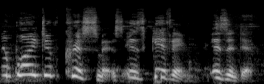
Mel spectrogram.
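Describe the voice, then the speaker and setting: High, prim old Christmas carol played by a woman. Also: wildly swooping pitch, normal speed, a little mellow. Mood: hopeful. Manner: theatrical, genteel, sighing. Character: wistful, prim old female Christmas carol sheet music. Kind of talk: radio play acting.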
